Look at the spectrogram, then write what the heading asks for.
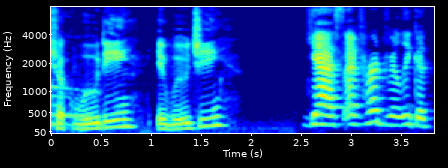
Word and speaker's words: Chukwudi Iwuji: The most evil villain I've seen in a Marvel movie, played by, I don't know how to pronounce his name. I apologize. It's Chukwudi Iwuji.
